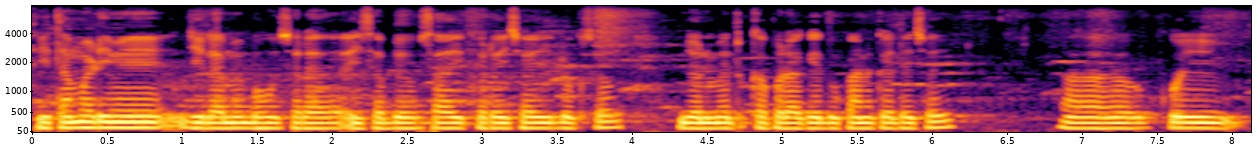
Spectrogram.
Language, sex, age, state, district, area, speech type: Maithili, male, 45-60, Bihar, Sitamarhi, rural, spontaneous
